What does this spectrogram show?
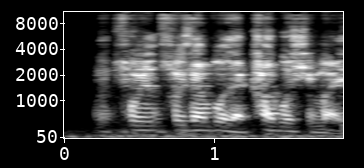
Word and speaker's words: Kagoshima: it right now whenever you try to pronounce pronounce like Japanese word try to end every vowel so like for for example that kagoshima it's it's Ka a right so you end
